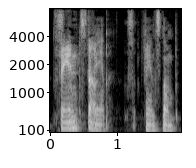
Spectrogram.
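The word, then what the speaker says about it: Phantump: Phantom. Well, there's a P at the end, so Phantom. – Yeah. – So, is it a silent P? – Think of it like Stump. – Fan Stump. Okay.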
